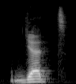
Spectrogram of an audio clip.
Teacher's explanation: Nah, jimnya ee syiddah dan juga dibacanya jahr.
